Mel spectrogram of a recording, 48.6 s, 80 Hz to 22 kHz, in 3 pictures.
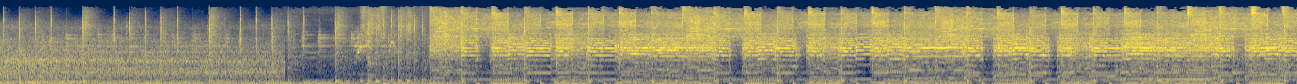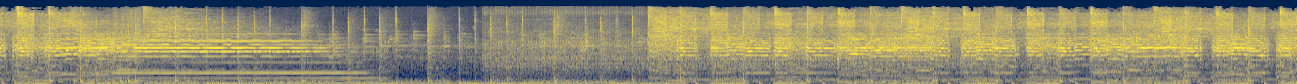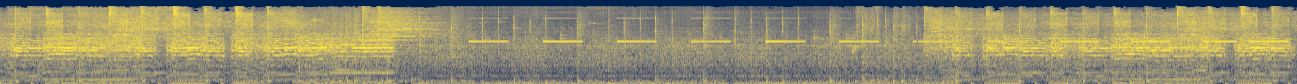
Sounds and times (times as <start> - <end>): Music: 0.0 - 48.6.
